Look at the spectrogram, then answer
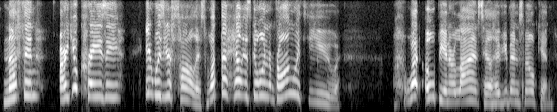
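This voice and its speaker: A woman voices a lively, stern woman who scolds and teases down a phone line. She talks loud and high, with sarcastic bite. The sound is close and dry. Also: a little slow, dry recording. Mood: scolding.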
